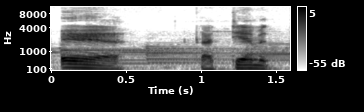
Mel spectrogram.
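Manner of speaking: ordinary delivery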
